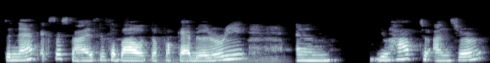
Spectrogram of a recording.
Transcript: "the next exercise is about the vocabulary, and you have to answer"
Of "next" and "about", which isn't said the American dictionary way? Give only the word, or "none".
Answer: next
